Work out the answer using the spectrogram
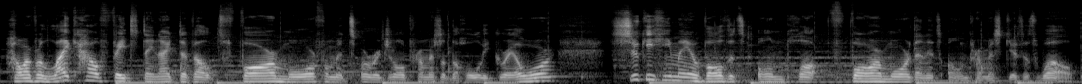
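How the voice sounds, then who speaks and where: Man, lively varied intonation, scripted review narration, emphatic pauses, faint music behind. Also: mid-range voice. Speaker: video reviewer, host. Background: background music.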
